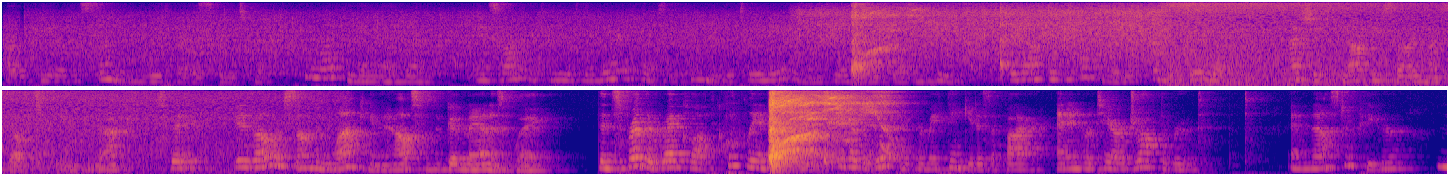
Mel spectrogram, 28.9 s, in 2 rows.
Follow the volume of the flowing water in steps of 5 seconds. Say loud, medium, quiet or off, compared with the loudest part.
medium, medium, loud, medium, off, off.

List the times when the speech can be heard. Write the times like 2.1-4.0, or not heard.
0.0-28.8.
